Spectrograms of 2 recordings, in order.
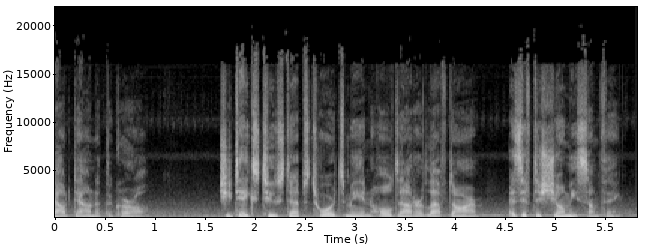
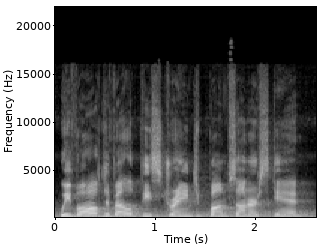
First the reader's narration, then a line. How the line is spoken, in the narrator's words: the blonde girl shouts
